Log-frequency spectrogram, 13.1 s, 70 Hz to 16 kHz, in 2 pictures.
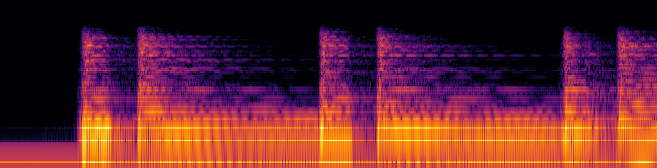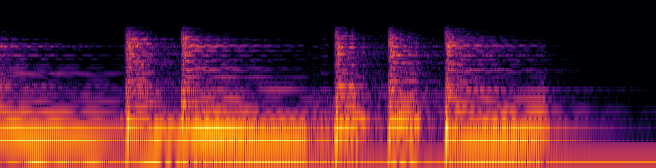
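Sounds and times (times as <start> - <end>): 
guitar clips, clean neck pickup: 0.8 - 12.6.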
